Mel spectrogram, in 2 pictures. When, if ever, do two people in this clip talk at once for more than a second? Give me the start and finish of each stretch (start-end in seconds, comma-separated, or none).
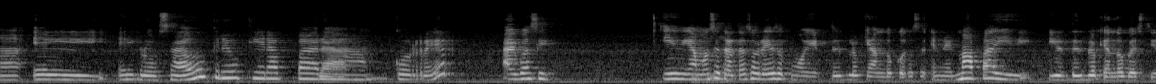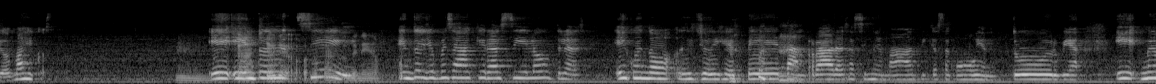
13.7-15.2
